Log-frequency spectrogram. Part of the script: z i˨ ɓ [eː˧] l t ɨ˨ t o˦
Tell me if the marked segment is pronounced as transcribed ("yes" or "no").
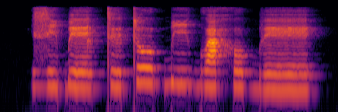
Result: no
